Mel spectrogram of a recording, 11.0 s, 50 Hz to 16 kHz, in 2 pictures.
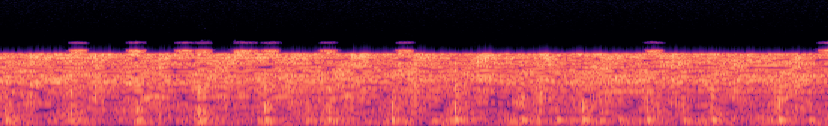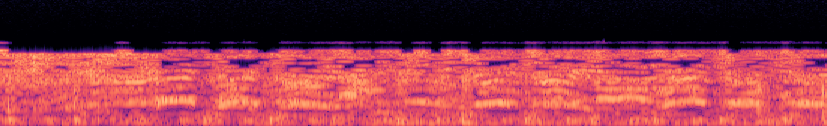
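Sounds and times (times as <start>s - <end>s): dance music with steady beat: 0.0s - 11.0s.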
